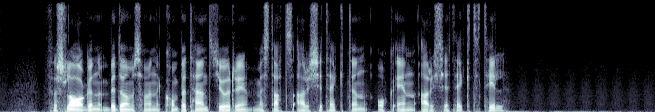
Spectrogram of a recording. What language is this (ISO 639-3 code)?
swe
